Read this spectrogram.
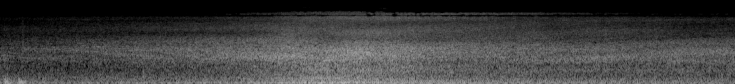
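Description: A car drives past close by, its tyre noise swelling and then fading.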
